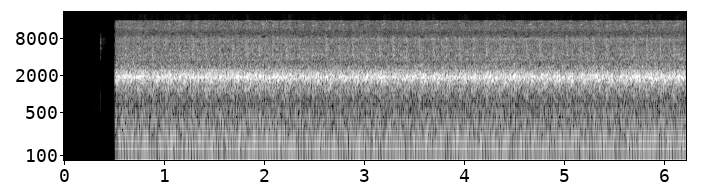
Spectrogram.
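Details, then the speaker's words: 1990 Ford F350 7.3 IDI diesel that cranked but would not start, now running without dying: steady, even diesel clatter at idle with a smooth firing rhythm, normal idle. "Now that video, I shortened it so you didn't hear me all excited. So it sounded great."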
